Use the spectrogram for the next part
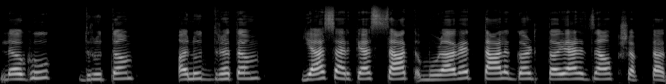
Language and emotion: Goan Konkani, neutral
